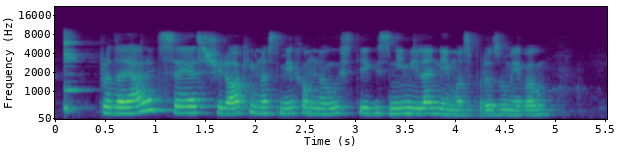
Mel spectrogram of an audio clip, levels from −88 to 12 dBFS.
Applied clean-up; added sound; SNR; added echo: none; Cowbell; 14 dB; none.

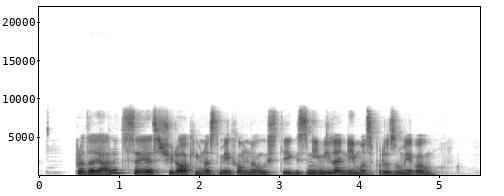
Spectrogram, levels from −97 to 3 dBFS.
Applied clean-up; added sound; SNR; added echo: neural mask model DeepFilterNet 3.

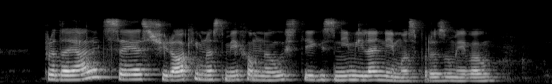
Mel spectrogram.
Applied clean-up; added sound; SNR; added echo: none; none; none; none.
